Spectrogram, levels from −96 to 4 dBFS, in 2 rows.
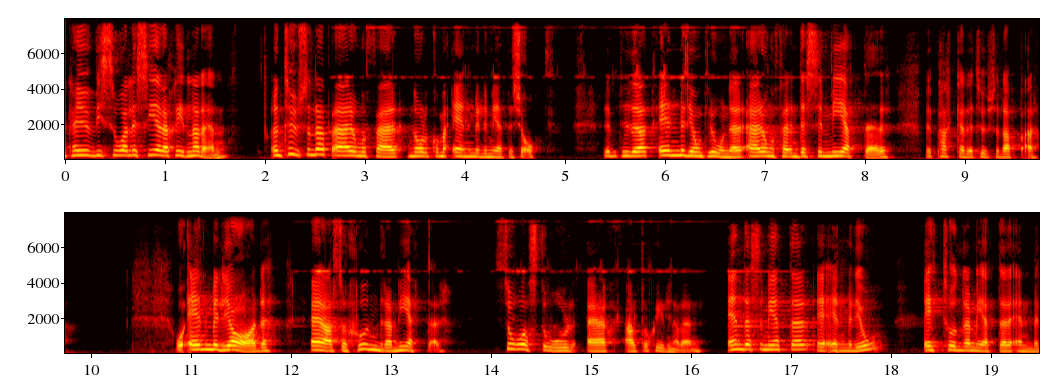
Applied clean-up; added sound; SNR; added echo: neural mask model DeepFilterNet 3.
